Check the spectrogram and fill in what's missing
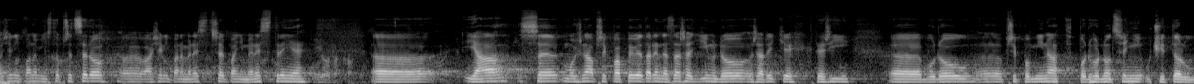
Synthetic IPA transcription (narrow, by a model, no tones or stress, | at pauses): aːʒɛniːpanɛmiːst̪opr̥ɛt̪sɛdo̞vaːʒɛniːpanɛmɪnɪst̪r̥ɛpaɲiːmɪnɪst̪ɾɪɲɛ | jaːsɛmo̞ʒnaːpr̥ɛkvapɪvjɛt̪adɪnɛzaraɟiːmdo̞radɪcɛxkt̪ɛr̝iː | budo̞wpr̥ɪpo̞miːnat̪po̞dɦo̞dno̞t͡sɛɲiːʔut͡ʃɪt̪ɛluː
